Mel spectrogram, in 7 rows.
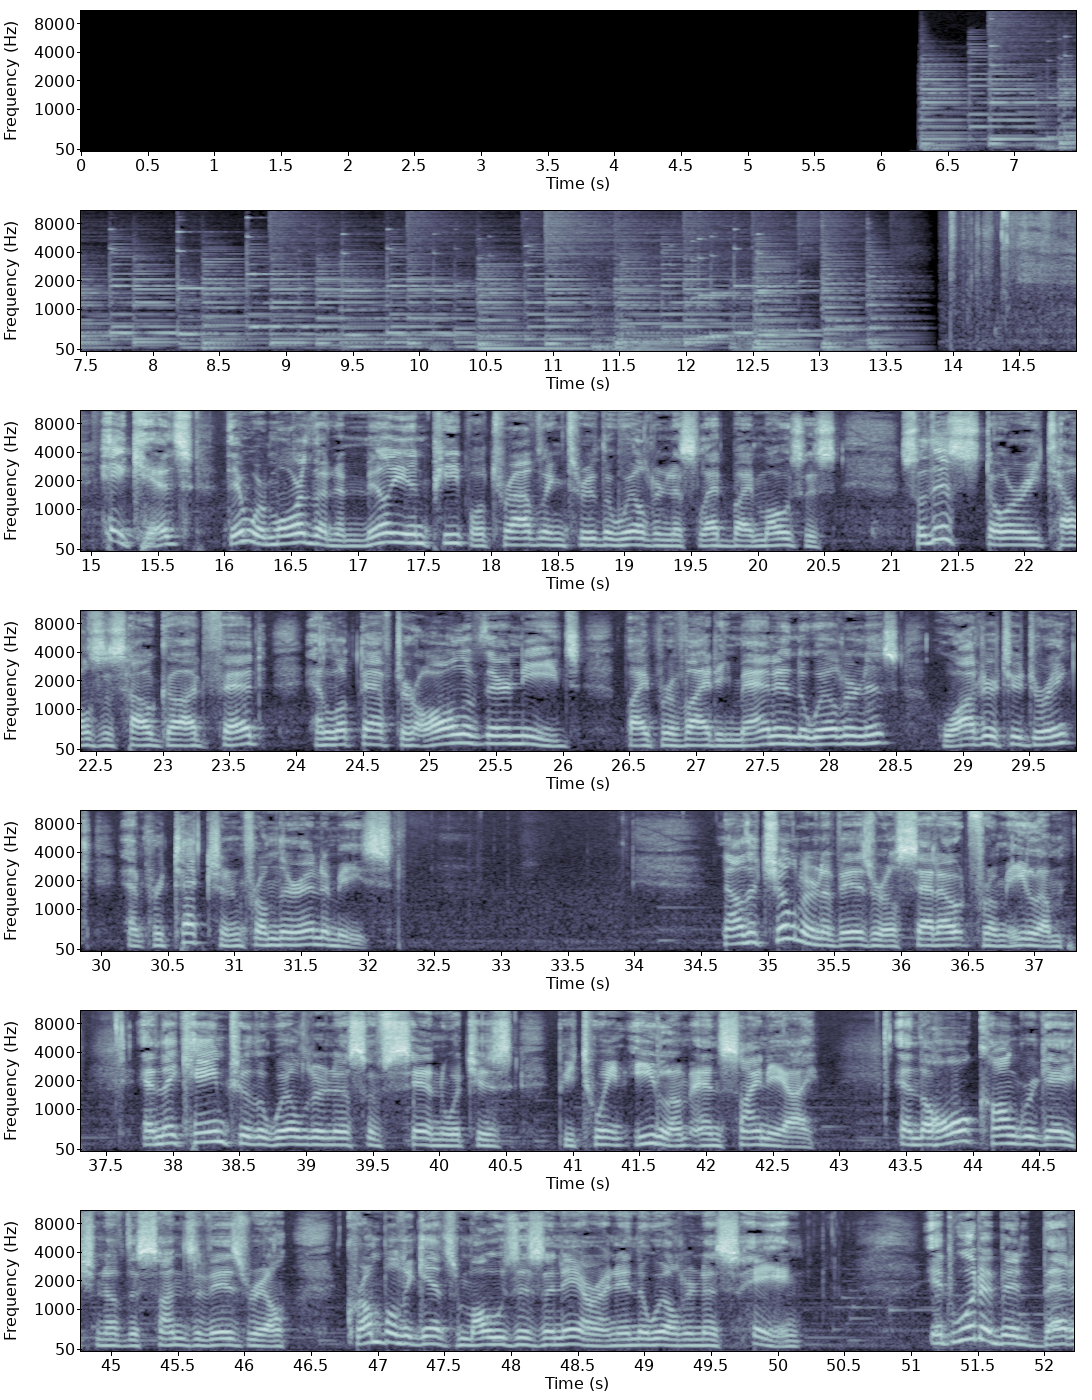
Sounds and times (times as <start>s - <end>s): Music: 6.3s - 13.9s, 35.2s - 52.2s
Speech: 15.1s - 32.3s, 34.6s - 42.8s, 43.4s - 50.2s, 51.2s - 52.2s.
